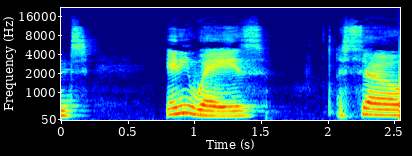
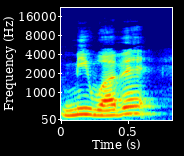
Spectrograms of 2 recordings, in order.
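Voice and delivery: ordinary talk, nothing marked

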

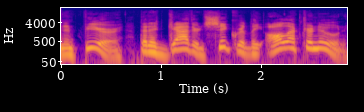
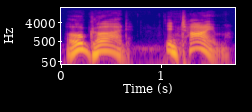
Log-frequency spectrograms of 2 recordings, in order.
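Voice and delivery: usual speaking voice

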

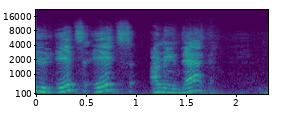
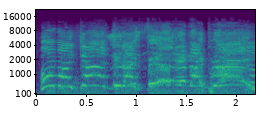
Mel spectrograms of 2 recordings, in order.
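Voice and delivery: excited shout; real yell of shock; 9 semitones higher than usual. Real, not acted. Reacting to smelling salts.

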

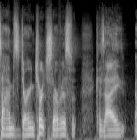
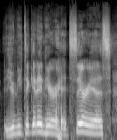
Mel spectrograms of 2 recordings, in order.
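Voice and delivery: put-on loud, raised-pitch order in a Brazilian accent; mother's Brazilian-accented yell; 6 semitones higher, 9 dB louder than usual. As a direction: imitate a Brazilian mom urgently yelling for her husband. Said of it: "yells out in her little Brazilian accent".

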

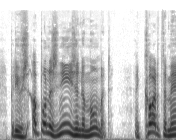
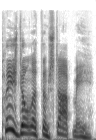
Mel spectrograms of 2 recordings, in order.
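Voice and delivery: ordinary delivery, nothing marked

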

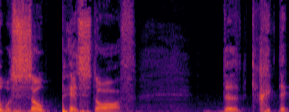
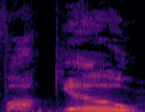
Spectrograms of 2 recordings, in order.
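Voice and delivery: half-voiced retold scream at the sky, pitched higher; 7 semitones higher, 10 dB quieter than usual. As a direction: recall yelling at God without full volume. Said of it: "I looked up at the sky and I screamed".

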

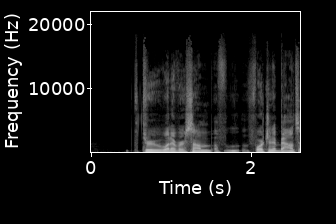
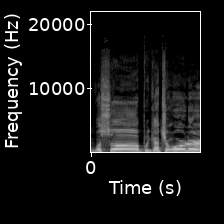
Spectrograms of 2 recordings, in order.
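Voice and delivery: high, bright hype-man hello; cheery webcam greeting; 12 semitones higher than usual. Retold or imitated. Greeting customers who just ordered over the webcam, in a high excited call. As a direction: pitch it way up like greeting a customer on camera.

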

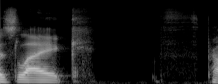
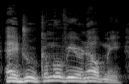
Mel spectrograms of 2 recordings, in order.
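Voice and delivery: higher, quick call, lightly voiced dad; imitated dad calling out; 7 semitones higher, faster than usual. Friend's dad calls boy over to help, imitated.

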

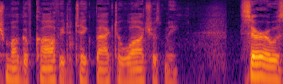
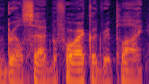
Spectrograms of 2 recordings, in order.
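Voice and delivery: ordinary delivery, nothing marked

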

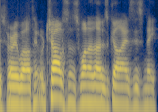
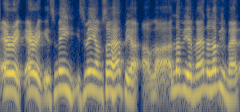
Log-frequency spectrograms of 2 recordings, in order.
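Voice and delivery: higher, gushing with excitement; giddy teammate spilling his love; overjoyed gushing; 7 semitones higher than usual. Retold or imitated. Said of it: "It's almost like".

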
